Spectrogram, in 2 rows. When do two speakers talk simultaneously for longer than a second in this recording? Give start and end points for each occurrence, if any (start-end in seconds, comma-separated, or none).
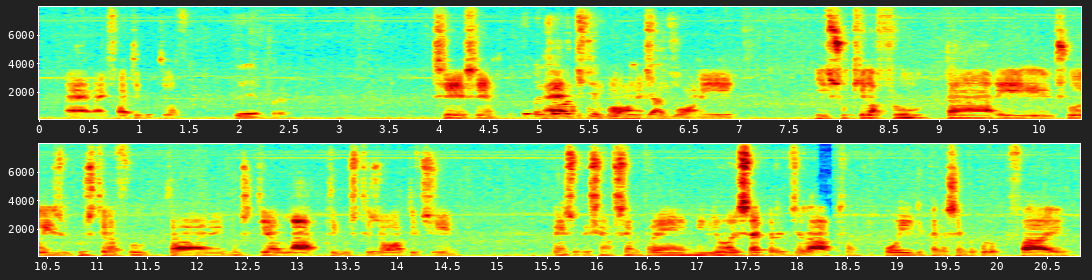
5.0-6.6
